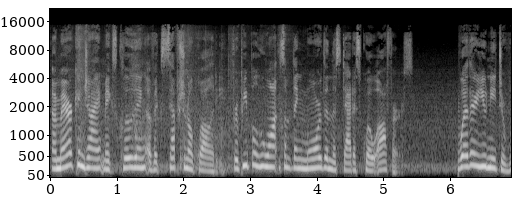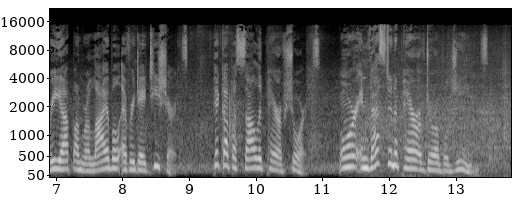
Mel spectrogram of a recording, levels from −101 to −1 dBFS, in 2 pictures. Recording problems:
rain or running water; noticeable; throughout; 20 dB below the speech

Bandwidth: 14.5 kHz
